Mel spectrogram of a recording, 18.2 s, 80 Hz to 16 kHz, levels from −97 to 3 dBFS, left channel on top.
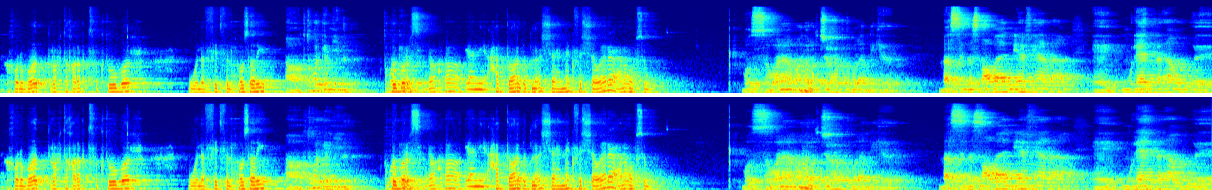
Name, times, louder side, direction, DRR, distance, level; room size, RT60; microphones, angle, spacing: voice 1, 0.1-2.1 2.8-4.0 5.9-9.8 12.0-12.5, right 1 dB, 25° right, 8 dB, 1.3 m, -21 dB
voice 2, 4.3-5.3 5.8-6.3 11.1-13.5 14.1-16.1 16.4-18.1, left 1 dB, 65° left, 2 dB, 7.5 m, -26 dB
25.0 x 16.0 x 9.2 m, 1.2 s
head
